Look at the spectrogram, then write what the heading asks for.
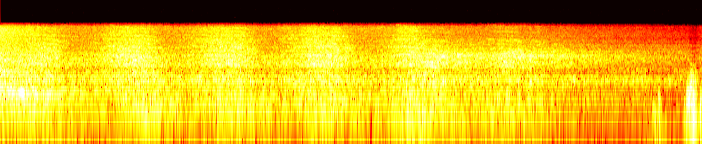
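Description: Vivalto double-deck regional train passing at speed: a rushing rumble of wheels and air that swells and dips about once a second, then fades as the train draws away. Two dull thumps come right at the end.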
